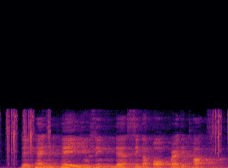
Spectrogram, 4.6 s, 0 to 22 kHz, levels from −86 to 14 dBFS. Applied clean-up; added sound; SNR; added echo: none; Camera; 18 dB; reverberation time 2.5 s.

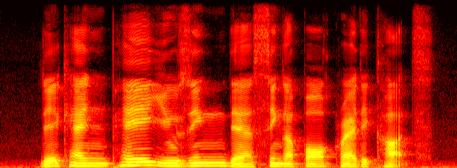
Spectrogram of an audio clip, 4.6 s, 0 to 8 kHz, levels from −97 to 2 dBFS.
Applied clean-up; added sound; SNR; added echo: none; none; none; none.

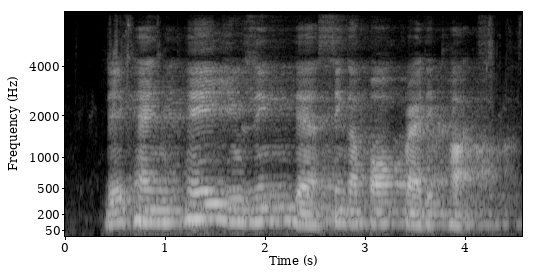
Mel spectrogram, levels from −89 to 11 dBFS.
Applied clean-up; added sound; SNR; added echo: neural separator model SepFormer DNS4.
